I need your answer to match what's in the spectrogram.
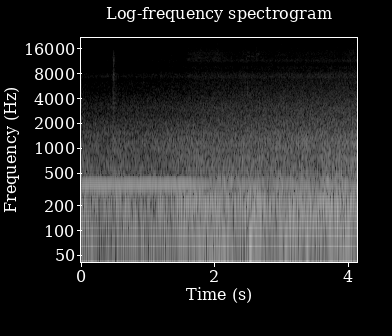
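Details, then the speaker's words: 1970s Electrohome 652-2C box fan, needing oil, running steadily at medium speed with strong low hum and even rushing breeze; runs well. "You can kind of hear the driving noise. But yeah, she's a good runner, that's for sure."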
